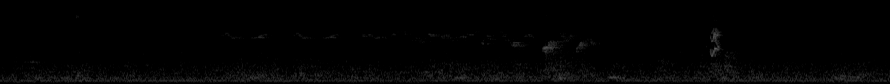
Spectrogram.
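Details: Ultramarine grosbeak song for training a caged seedeater: one whistled phrase of wavering notes finishing in a downward slurred flourish, followed by two sharp clicks, all over a low continuous hum.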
